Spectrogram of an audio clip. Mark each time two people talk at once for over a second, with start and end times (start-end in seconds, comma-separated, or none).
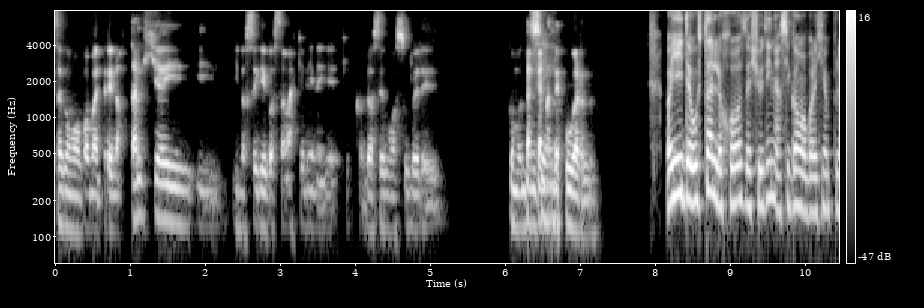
none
